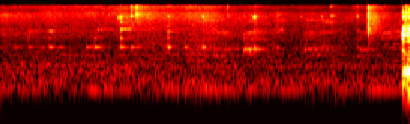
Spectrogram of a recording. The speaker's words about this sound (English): That wasn't a good burp.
